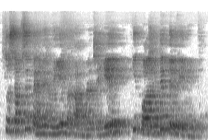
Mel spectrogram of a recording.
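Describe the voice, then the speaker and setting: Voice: medium pitch, big pitch swings, normal speed. A teacher giving a classroom grammar lesson, explaining step by step, repeating the rules and quizzing the students. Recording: echoey room from far off, faint noise.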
